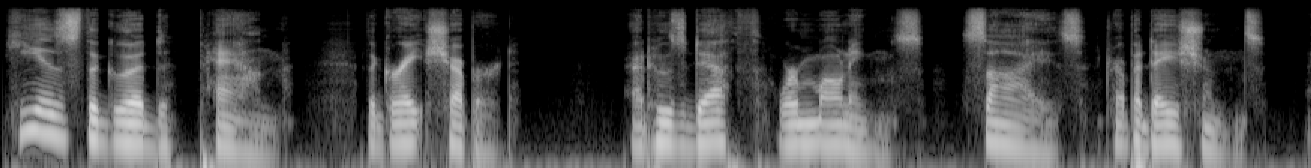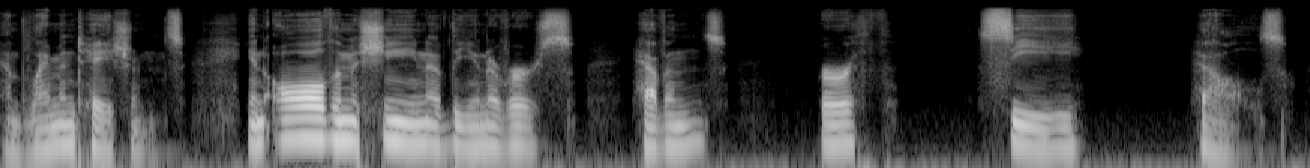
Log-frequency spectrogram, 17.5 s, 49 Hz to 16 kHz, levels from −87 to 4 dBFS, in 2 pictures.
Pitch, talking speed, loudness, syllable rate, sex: 100 Hz, 95 wpm, -21 LUFS, 3.5 syllables/s, male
